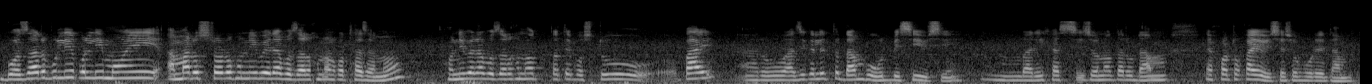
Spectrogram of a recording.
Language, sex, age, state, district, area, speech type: Assamese, female, 30-45, Assam, Nalbari, rural, spontaneous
